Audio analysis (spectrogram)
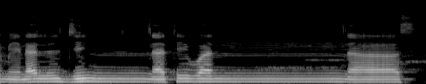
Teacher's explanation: من الجنۃ میں نون مشدد ہے، نون اس پر ہمیشہ غنہ ہوتا ہے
